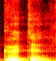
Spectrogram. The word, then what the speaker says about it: Goethe: We call procrastination sloth in 5 syllables. So, but, actually, on a serious note, there's a character, great philosopher, Goethe, Goethe, That's it.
